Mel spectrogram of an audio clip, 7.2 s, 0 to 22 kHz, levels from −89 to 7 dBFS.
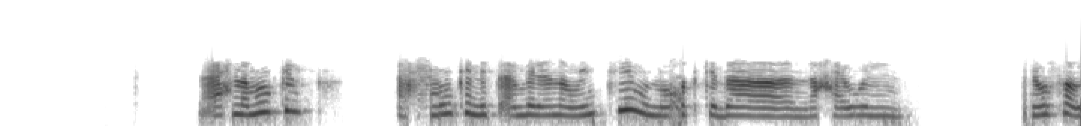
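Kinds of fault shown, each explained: Channel delay (comb filtering): One channel lags the other by about 0.7 ms, and summing to mono cancels evenly spaced frequencies, the first near 700 Hz. The speech sounds hollow and phasey throughout. A spectrogram shows fixed dark horizontal notch bands running the whole clip.
iLBC codec: A narrowband VoIP codec that codes each frame on its own. Here the speech is clear but plainly rough and synthetic, confined to about 300 Hz to 3.6 kHz, which fits the 13.33 kbps mode with 30 ms frames. A spectrogram shows an empty region above that ceiling.
Lost iLBC frames: Packets went missing, and the decoder bridged each gap by repeating the last pitch cycle mixed with noise. This is heard as brief held, buzzy vowels at 0.41–0.83, 2.69–2.95, 4.47–4.57 and 6.83–6.90 s. The waveform shows stretches of copied, repeated cycles, and normal speech returns almost at once afterward.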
